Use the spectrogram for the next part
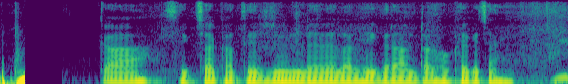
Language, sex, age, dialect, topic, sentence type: Bhojpuri, male, 18-24, Northern, banking, question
